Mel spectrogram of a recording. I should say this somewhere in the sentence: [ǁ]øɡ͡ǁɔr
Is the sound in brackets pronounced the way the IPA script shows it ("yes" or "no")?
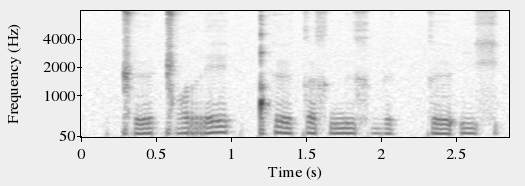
yes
